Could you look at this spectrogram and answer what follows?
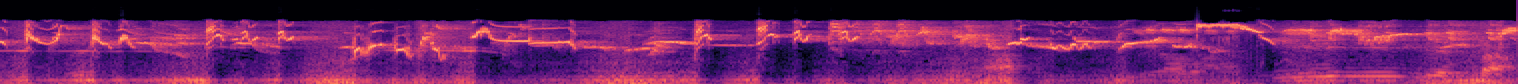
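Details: Oriental magpie-robin in a cage, perched fixed on one point, delivering a lively medley of sharp chirps, whistled slides and short trills in quick bursts.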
